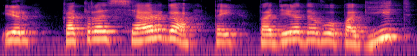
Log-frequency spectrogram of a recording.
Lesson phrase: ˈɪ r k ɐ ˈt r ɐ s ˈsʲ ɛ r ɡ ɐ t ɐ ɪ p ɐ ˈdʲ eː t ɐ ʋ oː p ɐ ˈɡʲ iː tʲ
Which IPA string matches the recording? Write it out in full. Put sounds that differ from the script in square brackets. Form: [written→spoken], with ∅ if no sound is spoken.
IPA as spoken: ˈɪ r k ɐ ˈt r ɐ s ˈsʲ ɛ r ɡ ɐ t ɐ ɪ p ɐ ˈdʲ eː [t→d] ɐ ʋ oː p ɐ ˈɡʲ iː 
